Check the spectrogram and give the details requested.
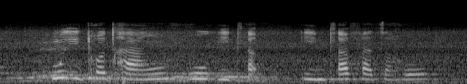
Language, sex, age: Southern Sotho, female, 18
